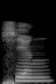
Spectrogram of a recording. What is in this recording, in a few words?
"sing2", Taiwanese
